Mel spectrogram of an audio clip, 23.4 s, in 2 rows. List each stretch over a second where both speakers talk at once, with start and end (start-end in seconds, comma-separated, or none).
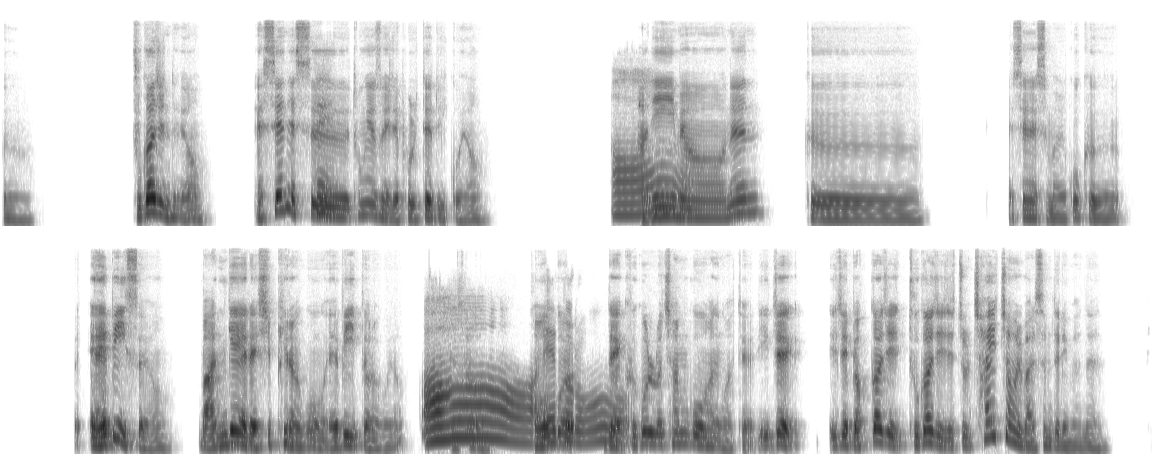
16.1-18.1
